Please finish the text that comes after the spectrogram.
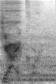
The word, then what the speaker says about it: Jai Courtney: It's Jai Courtney.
